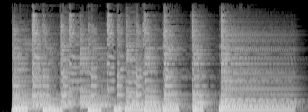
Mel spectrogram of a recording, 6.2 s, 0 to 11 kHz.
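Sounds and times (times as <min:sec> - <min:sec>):
1960s pop music ending: 0:00.2 - 0:05.0.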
